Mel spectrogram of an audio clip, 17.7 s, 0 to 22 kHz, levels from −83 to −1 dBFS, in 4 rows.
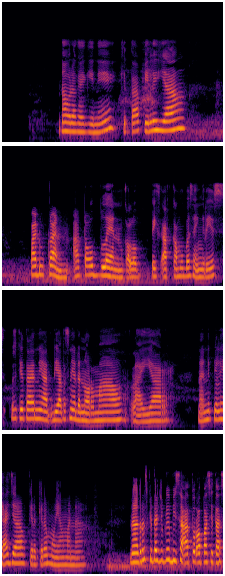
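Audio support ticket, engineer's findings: Bluetooth SBC bit pool drop, twice: 4.61 to 6.18 s and 13.54 to 16.54 s. Treble goes dull, gritty noise rises, clean sound returns after each. Component: Bluetooth link, SBC encoder on the sending phone. Mechanism: congestion forces a lower bit pool. Top sub-bands starve, the rest quantise coarsely. Depth of loss points to a fall from about 28 to 7, near 66 kbps. Check link congestion.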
